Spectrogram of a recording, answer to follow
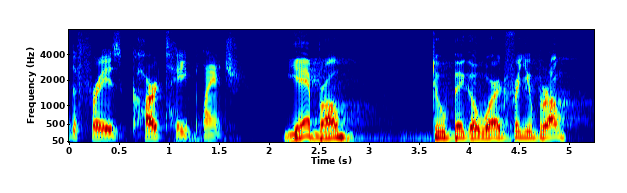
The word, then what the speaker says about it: carte blanche: Actually, it's two words. And you got both of them wrong. It's carte blanche. You shouldn't be using these words if you don't even know how to pronounce them.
